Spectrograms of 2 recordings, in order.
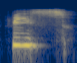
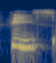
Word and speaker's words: fils: Similarly, this word is called fils. It's not called fil, it's called fils, and it's the word for son, fils. L is silent, S is sounded.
